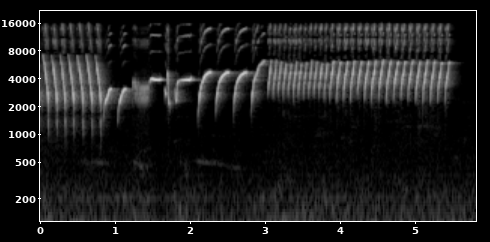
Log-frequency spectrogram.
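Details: Canary in continuous song meant to make other canaries join in. Fast trills give way to looping upswept notes, then a long, rapid, even trill that ends abruptly in near silence.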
